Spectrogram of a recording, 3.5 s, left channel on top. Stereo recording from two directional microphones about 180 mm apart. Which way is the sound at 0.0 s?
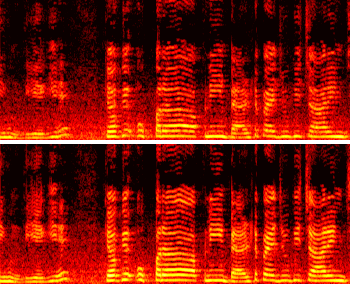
50° right (ahead or behind).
